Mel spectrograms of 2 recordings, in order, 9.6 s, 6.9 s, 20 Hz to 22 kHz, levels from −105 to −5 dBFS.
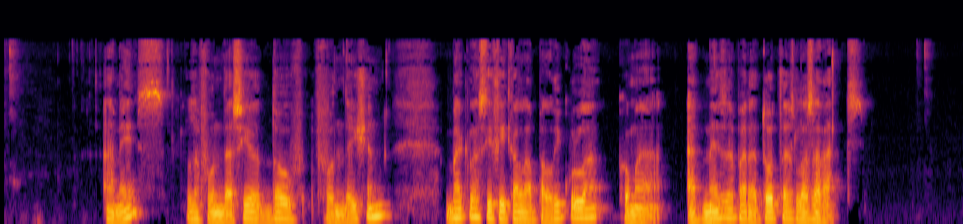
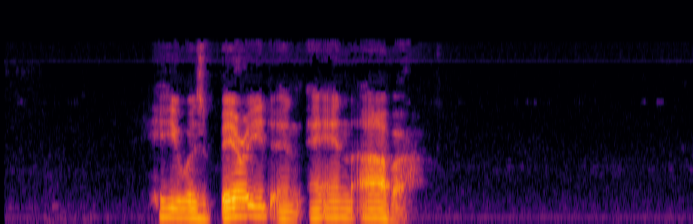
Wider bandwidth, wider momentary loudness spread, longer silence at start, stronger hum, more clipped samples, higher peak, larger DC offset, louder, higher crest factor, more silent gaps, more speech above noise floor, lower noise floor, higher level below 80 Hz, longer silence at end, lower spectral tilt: about the same, 11.5 kHz vs 11 kHz; about the same, 12 LU vs 11 LU; second, 0.1 s vs 1.55 s; neither; neither; first, -8 dBFS vs -12 dBFS; neither; first, -26 LUFS vs -30 LUFS; about the same, 18 dB vs 22 dB; neither; about the same, 52 dB vs 51 dB; second, -77 dBFS vs -81 dBFS; first, -40 dBFS vs -60 dBFS; second, 1 s vs 2.8 s; about the same, -6.5 dB/octave vs -7.5 dB/octave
